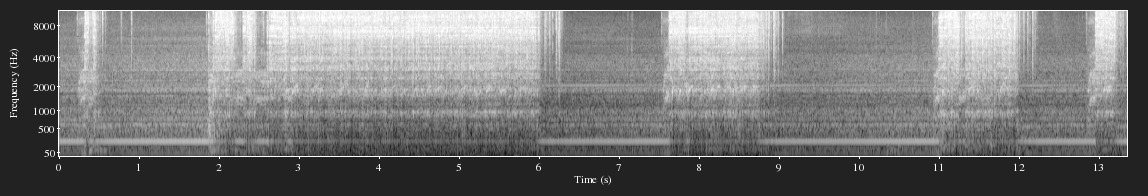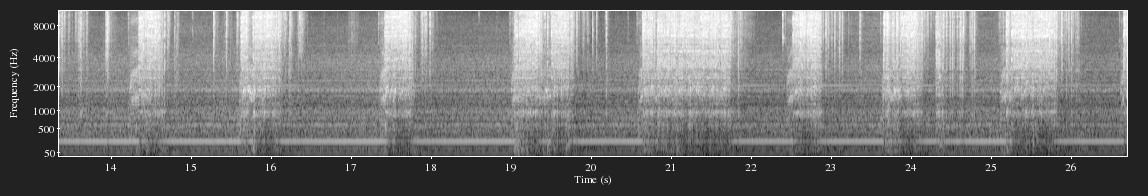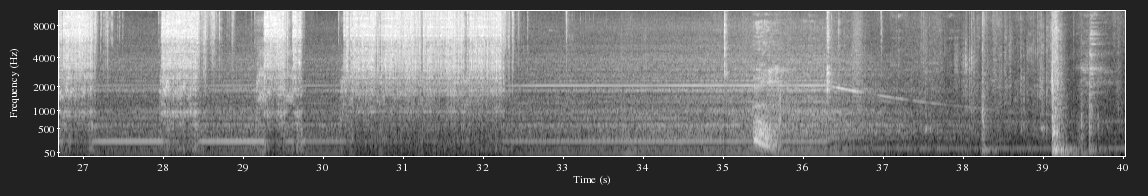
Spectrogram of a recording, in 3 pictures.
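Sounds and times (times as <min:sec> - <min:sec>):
welding arc crackling: 0:00.0 - 0:06.4, 0:07.5 - 0:33.1
welder humming: 0:00.0 - 0:40.0.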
